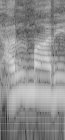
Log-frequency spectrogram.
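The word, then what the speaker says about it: almirah: उसके बाद अल में अलमारी एक लब्ज है देखिए अलमारी इसको अल्मेरा कहते हैं इसकी स्पेलिंग हिजा जानने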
